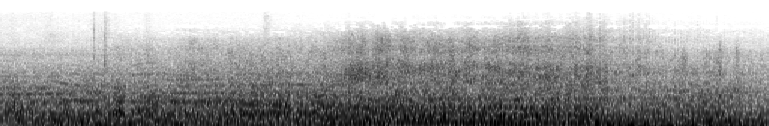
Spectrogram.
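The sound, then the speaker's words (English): Four German Focke-Wulf fighter planes roar in at low altitude over Patton's headquarters in a loud, steady engine drone with a rough, grinding texture and a faint high whine, holding at full strength throughout without a break. “In the midst of his heated exchange with them, Patton was interrupted by the whine of four German Focke-Wulf fighters roaring in at low altitude.”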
